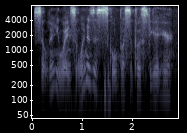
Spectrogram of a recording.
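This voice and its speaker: A man's voice: medium pitch, big pitch swings, normal speed, close to an everyday voice, rough recording. Man playing a casual teasing teenage brother, faint noise. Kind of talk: hobby audio table read.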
